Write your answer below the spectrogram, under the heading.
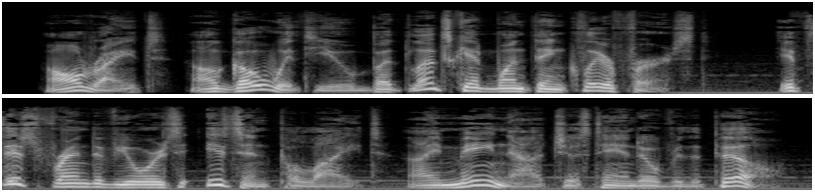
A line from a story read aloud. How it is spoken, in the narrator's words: Kevin said calmly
